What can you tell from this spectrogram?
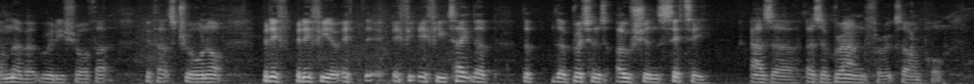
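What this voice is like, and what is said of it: Plymouth English accent. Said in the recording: “as you can tell from my accent, I'm from Plymouth originally”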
